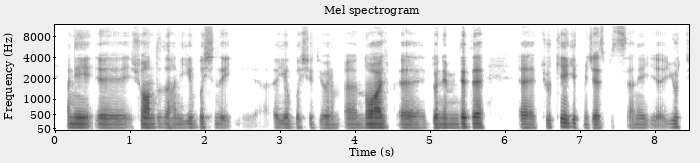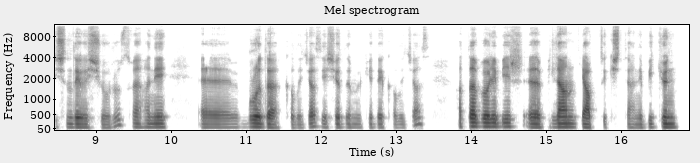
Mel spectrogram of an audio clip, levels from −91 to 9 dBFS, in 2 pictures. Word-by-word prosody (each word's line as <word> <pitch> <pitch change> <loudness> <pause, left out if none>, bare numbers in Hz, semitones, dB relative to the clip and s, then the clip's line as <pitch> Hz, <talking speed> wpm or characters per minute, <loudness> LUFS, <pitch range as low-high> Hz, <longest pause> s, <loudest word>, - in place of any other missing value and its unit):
Hani, 105 -1 -1
eee, 95 -1 -5
şu 105 - -3
anda 100 +1 +1
da 100 -2 -7
hani 100 0 -11
yılbaşında, 100 +1 -7
eee, - - -10 0.6
yılbaşı 100 -1 -10
diyorum, 90 0 -8
eee, 95 0 -7
Noel, 100 +1 +6 0.2
eee, 90 -1 -4
döneminde 100 +1 0
de, 105 0 +4 0.5
eee, 95 -1 -2
Türkiye'ye 115 +2 -2
gitmeyeceğiz 90 -4 -5
biz. - - -15
Hani 95 +2 -12
ya - - -9
yurt 105 0 -9
dışında 105 0 -2
yaşıyoruz 100 - -1
ve - - 0
hani, 110 0 -1 0.5
eee, 100 0 -4
burada 100 -4 +5
kalacağız, 110 +6 -6
yaşadığım 100 -1 -6
ülkede 100 +1 -9
kalacağız. 95 - -14 0.4
Hatta 125 -2 +6
böyle 120 -2 +6
1 120 -1 -3
eee, 105 -1 +6
plan 110 0 +5
yaptık. 95 -2 +2
İşte 95 - -6
hani 95 -1 -11
1 105 -1 -8
gün, 105 -1 +4
100 Hz, 150 wpm, -27 LUFS, 95-105 Hz, 0.6 s, Noel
